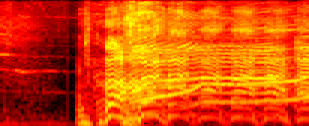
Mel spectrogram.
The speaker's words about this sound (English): Did you hear that? Well-timed cat meow. Which cat was that? That's our favourite one at the moment because it gives the most cuddles. Is that the boy cat?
